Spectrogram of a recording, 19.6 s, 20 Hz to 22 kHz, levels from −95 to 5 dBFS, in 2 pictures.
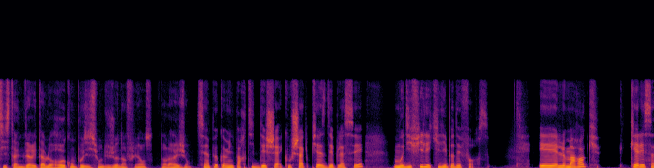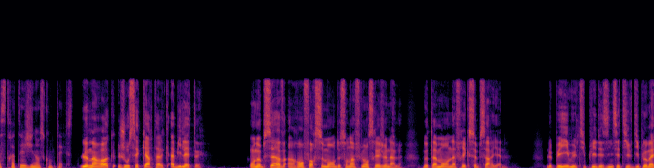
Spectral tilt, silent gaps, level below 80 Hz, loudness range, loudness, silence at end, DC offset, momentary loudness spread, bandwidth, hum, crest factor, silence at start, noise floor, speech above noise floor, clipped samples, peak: -5.5 dB/octave; none; -54 dBFS; 3 LU; -29 LUFS; 0 s; under 0.1%; 10 LU; 12 kHz; none; 20 dB; 0 s; -72 dBFS; 43 dB; under 0.1%; -10 dBFS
